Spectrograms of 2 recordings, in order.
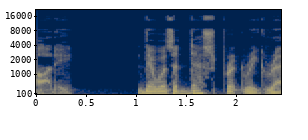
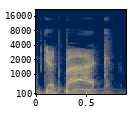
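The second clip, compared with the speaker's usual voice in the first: higher-pitched warning cry; 6 semitones higher than usual. A narrator's reading. Sorcerer warns the attacker off, crying out. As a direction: call out a sharp order, pitched up. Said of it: "Zadar cried again".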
